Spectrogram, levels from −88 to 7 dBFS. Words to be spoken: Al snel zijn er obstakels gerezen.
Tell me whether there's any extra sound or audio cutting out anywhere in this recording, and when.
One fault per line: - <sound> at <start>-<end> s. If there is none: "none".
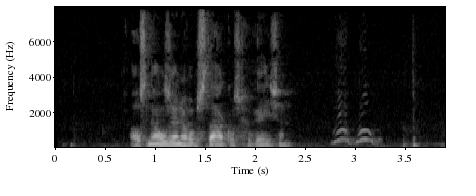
- bark at 2.8-3.3 s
